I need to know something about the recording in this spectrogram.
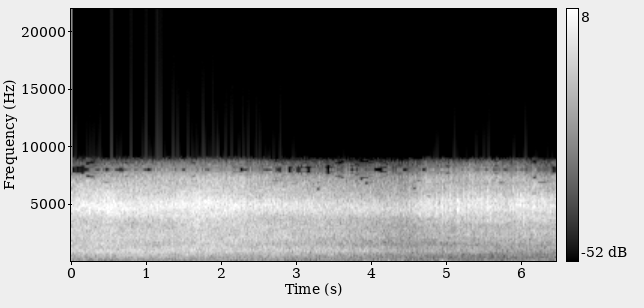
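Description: Steady road traffic noise from cars passing on a street, a hiss of tyres and engines with no single event standing out.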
